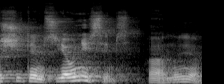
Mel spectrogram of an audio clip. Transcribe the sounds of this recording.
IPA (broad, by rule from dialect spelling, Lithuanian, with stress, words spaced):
ˈʃʲɪtʲeːms jɛʊˈnʲɪsʲeːms ɐ nʊ joː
